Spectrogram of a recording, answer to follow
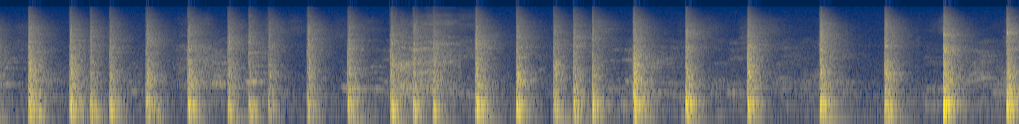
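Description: A run of sharp knocks or thumps, about two to three a second at an uneven pace, each one dying away quickly; they come a little slower near the end.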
